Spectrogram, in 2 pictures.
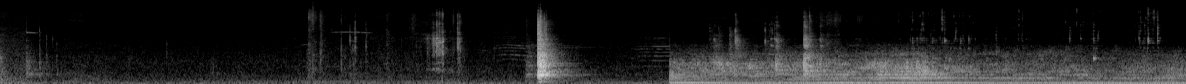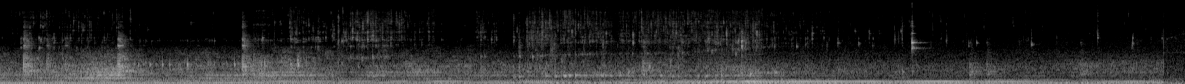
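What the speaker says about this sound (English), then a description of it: "I'm going to catch all the diesel that comes out in this coffee jar." Diesel drains from the fuel filter of a Nissan GU Patrol into a clear glass coffee jar, a steady close trickle and splash of liquid running on after a few sharp knocks.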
